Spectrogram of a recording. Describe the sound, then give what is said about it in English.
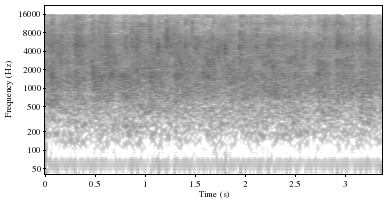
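Applause from listeners during a pastor's message, a soft, even wash of clapping that holds steady for a few seconds. “yes, she deserves all the applause for that.”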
